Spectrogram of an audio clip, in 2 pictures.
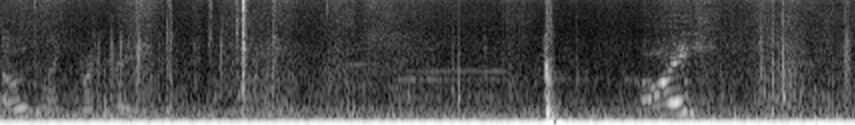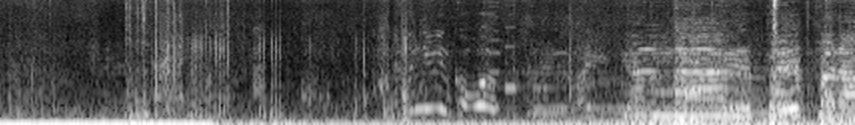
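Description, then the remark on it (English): A truck engine idles with a steady, loud low drone that drops to a deeper rumble partway through, while people talk over it. “I swear to God, my dad had a truck like this at some point.”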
